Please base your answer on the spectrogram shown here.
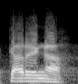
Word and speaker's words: Karenga: Your pronunciation is better, Karenga. Because they wrote NG, Nga for me it's written as Nga.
